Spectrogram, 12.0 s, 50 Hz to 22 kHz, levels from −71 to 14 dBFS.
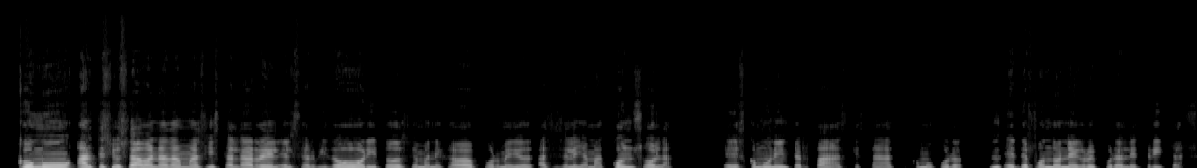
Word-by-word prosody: Como 165 +1 +7
antes 190 +6 +4
se 230 - -1
usaba 180 -6 +5
nada 150 +1 +3
más 140 -2 -2
instalar 120 -2 -1
el 135 -3 +3
el 115 -1 -6
servidor, 115 +5 +1
y 120 - -3
todo 125 +5 -2
se 130 -1 -11
manejaba 115 +1 -2
por 115 -3 -10
medio 120 +2 -5
así 110 +3 -11
se 155 +2 -11
le 130 -4 -4
llama, 100 -3 -7
consola. 115 -2 -2 0.5
Es 120 0 -7
como 135 0 -3
una 130 0 0
interfaz 115 - -5
que - - -24
está 105 -1 -11
así 105 - -20
como 110 -2 -8
puro 110 +1 -8 0.4
eh, 120 - -2
de 115 +1 -2
fondo 120 +1 0
negro, 115 +1 0
y - - 0
puras 115 -1 -5
letritas, 100 -2 -11
120 Hz, 185 wpm, -23 LUFS, 110-135 Hz, 0.5 s, Como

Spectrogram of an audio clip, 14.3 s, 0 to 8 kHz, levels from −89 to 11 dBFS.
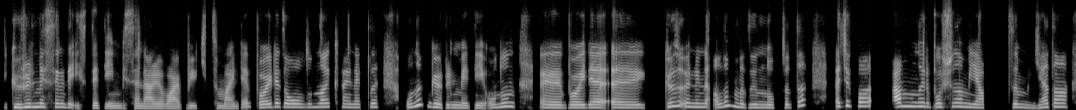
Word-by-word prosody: görülmesini 250 +1 +2
de 225 - +3
istediğim 165 -1 -3
bir - - -8
senaryo 160 -1 0
var 155 0 +2
büyük 165 0 -4
ihtimalle. 155 -5 -3
Böyle 230 +5 +3
de 255 - 0
olduğundan 240 +1 0 0.2
kaynaklı 230 +2 -3 0.4
onun 320 - +2
görülmediği, 190 - 0
onun, 265 +7 -1 0.4
eee, 200 -2 +4
böyle, 205 0 +5
eee, 200 -1 +2 0.3
göz 285 +5 +2
önüne 255 -4 0
alınmadığın 225 -6 -2
noktada 215 - -3 0.4
acaba 300 0 +2 0.3
ben 290 +3 +6
bunları 285 -1 0
boşuna 270 +2 +1
mı 255 -2 -2
yaptım 220 +2 -3
ya 215 +8 0
da 260 -1 +2
225 Hz, 125 wpm, -22 LUFS, 200-255 Hz, 0.4 s, ben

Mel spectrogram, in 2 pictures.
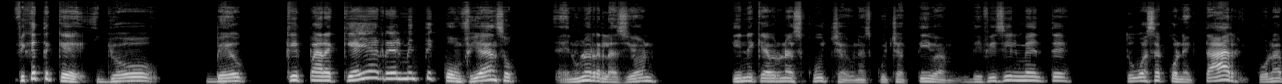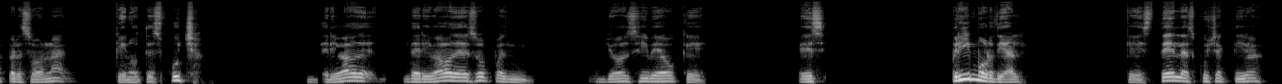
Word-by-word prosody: Fíjate 260 +7 +3
que 145 -7 +4
yo 150 +7 +1 0.5
veo 150 +6 +1 0.3
que 195 +2 +5
para 185 -2 +4
que 190 +2 +4
haya 295 +7 +4
realmente 270 -1 +2
confianza, 170 - +3
o 160 0 -10 0.3
en 110 +3 -6
una 175 +9 +4
relación, 135 - -1 0.7
tiene 150 +4 -1
que 155 - -3
haber 145 0 +1
una 145 0 0
escucha, 140 -5 -5
una 100 +2 -6
escucha 110 +2 -9
activa. 120 +1 -4
Difícilmente, 160 - -2 0.5
tú 145 +2 -5
vas 170 +2 +1
a 180 - -1
conectar 160 - +2
con 115 - -7
una 140 +1 -5
persona 130 +3 -5 0.4
que 110 -2 -5
no 110 0 -6
te 115 - -7
escucha. 185 - -1 1.0
Derivado, 115 +9 -2
de 165 -4 -3 0.2
derivado 130 +7 +1
de 165 -2 +3
eso, 165 0 -3
pues, 140 -3 -5 0.8
yo 130 +2 -6
sí 140 +3 -4
veo 135 -1 -1
que 110 -8 -9 0.9
es 130 +1 0 1.3
primordial 155 - +5 1.0
que 115 -3 -7
esté 165 - +1
la 170 -3 +2
escucha 140 +2 -6
activa, 135 +1 -6
145 Hz, 120 wpm, -22 LUFS, 125-175 Hz, 1.3 s, que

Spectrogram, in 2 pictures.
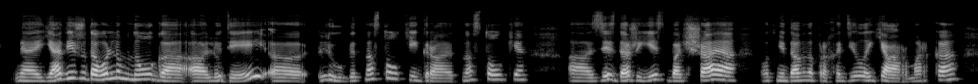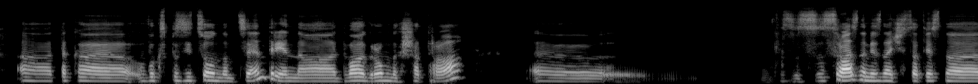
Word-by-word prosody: э, 165 -1 +1
я 165 +1 +5
вижу, 285 +1 +1
довольно 245 +5 +5
много, 225 - +1
а, 160 -1 +3
людей, 170 - 0
э, 155 -2 0 0.2
любят 175 -4 -6
настолки, 255 0 -3
играют 145 -5 -3
в - - -28
настолки. 220 +2 -3 0.4
А, 160 -2 -2
здесь 185 +8 0
даже 185 +1 +3
есть 215 +7 -2
большая, 190 +5 +5 0.2
вот 170 +1 -11
недавно 175 +1 +1
проходила, 170 +4 -4
ярмарка, 160 - 0 0.3
а, 160 -2 -6
такая 160 -3 -1
в 160 +2 -7
экспозиционном 170 -2 -2
центре 215 - +1
на 150 -1 -2
2 170 +5 +2
огромных 165 -1 -1
шатра, 160 - -1 0.7
эм, 140 -3 -8 1.8
в - - -18
с 150 - -9
з 140 +5 -3
с 165 - -1
разными, 185 -1 +7
значит, 165 -1 -2
соответственно, 160 -2 0
170 Hz, 120 wpm, -23 LUFS, 155-195 Hz, 1.8 s, разными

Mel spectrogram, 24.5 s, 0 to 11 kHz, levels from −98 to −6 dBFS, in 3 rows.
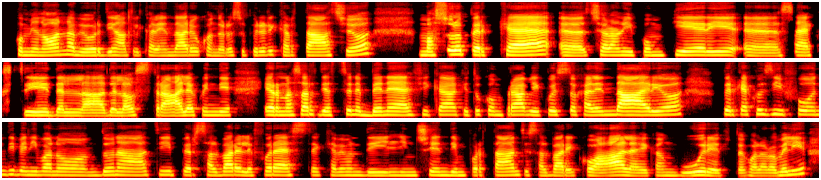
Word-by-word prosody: con 210 - -3
mia 195 -1 -4
nonna 210 +5 +1
avevo 185 -4 -1
ordinato 185 0 -2
il 185 - -12
calendario, 185 +1 -2
quando 190 -4 -8
ero 180 +2 -6
superiori 205 +2 -6
cartaceo, 190 +5 +1 0.5
ma 200 -1 +2
solo 240 +4 +4
perché, 210 +1 +6
ehm, 175 -1 +1
c'erano 200 +2 -1
i 195 -1 -2
pompieri, 205 +1 +1
ehm, 170 -2 -1
sexy 190 +2 0
della 175 -2 +1
dell'Australia, 180 +1 +2
quindi 200 -1 -4 0.3
era 215 -1 +4
una 210 0 -1
sorta 225 +2 +1
di 215 - -1
azione 215 +2 -2
benefica 210 +2 +1
che 215 -1 -9
tu 225 +3 -8
compravi 215 -1 0
questo 220 +1 -3
calendario, 215 +2 +4 0.4
perché 230 -1 -1
così 250 +1 -4
i 240 - -5
fondi 230 -1 -5
venivano 205 -3 -5
donati 205 +1 -4
per 195 -1 -4
salvare 205 +1 -1
le 190 -1 -3
foreste, 200 0 -3
che 195 - -12
avevan 195 0 -8
degli 185 0 -5
incendi 190 +1 -5
importanti, 195 +2 -3
o - - -9
salvare 180 -2 -3
i 175 - -10
koala, 180 +1 +3
e 170 - -4
i 165 - -6
canguri 180 +2 -2
e 160 - -6
tutte 165 0 -10
quelle 170 0 -6
robe 170 +3 -3
lì, 245 +7 -1
200 Hz, 150 wpm, -24 LUFS, 185-210 Hz, 0.5 s, perché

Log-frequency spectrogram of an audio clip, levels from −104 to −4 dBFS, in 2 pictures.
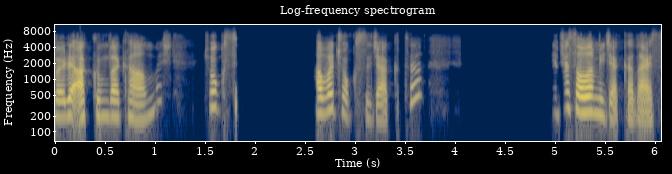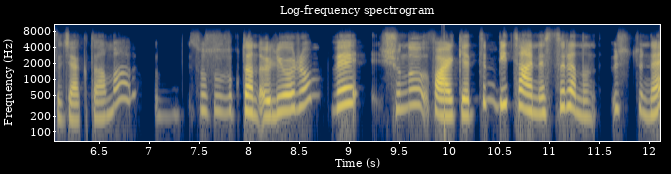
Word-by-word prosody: böyle, 195 +2 +1
aklımda 200 -1 0
kalmış 220 - -6 0.3
çok, 290 0 -7
sı - - -15 0.8
hava 225 +3 +1
çok - - -11
sıcaktı 370 - -8 1.4
nefes 265 +5 -9
alamayacak 230 -4 +2
kadar - - -2
sıcaktı 175 -1 -7
ama 185 +4 -6 0.5
ım 210 +1 -33
susuzluktan 245 -2 -2
ölüyorum 255 - +1 0.3
ve 335 +6 +6 0.2
şunu 315 0 -3
fark 205 -4 +6
ettim, 275 - -3
bir 335 0 +4
tane 255 -9 +5
sıranın 240 -7 -2 0.2
üstüne, 250 -4 -2
235 Hz, 120 wpm, -25 LUFS, 205-290 Hz, 1.4 s, ve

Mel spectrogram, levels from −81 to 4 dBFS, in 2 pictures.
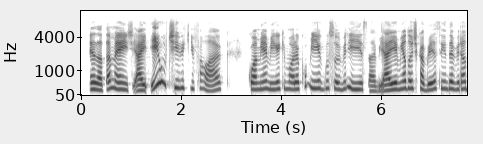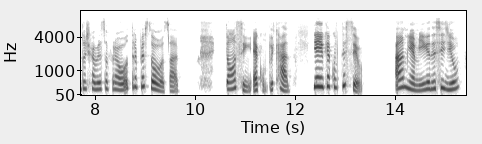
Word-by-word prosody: Exatamente, 265 0 +3
aí 225 - +5
eu 485 +2 +6
tive 320 -1 0
que 300 -2 -10
falar 245 -4 -4 0.5
com 270 - -2
a 260 - +4
minha 270 +2 0
amiga 270 0 -1
que 290 - -12
mora 275 0 0
comigo 305 - -3
sobre 280 +2 -3
isso, 260 -4 -1
sabe. 200 +1 -5
Aí 230 +4 +6
a 265 - +4
minha 290 +3 +1
dor 305 0 0
de 270 - -5
cabeça 270 +3 +1
ainda 290 0 -1
ia 280 - +2
virar 270 +2 -2
dor 290 +1 -7
de - - -11
cabeça 270 +1 -4
pra 265 -3 -5
outra 365 +9 -3
pessoa, 295 - 0
sabe. 190 +2 -9 0.9
Então 275 +1 -1
assim, 235 -10 -5
é 230 - +5
complicado. 245 +1 -4 0.5
E 370 - +6
aí, 370 0 +8
o - - -1
que 385 - 0
aconteceu? 415 +7 -2 0.6
A 325 +3 +5
minha 295 -8 +2
amiga 235 +5 -1
decidiu, 290 0 -1
275 Hz, 175 wpm, -25 LUFS, 255-310 Hz, 0.9 s, aí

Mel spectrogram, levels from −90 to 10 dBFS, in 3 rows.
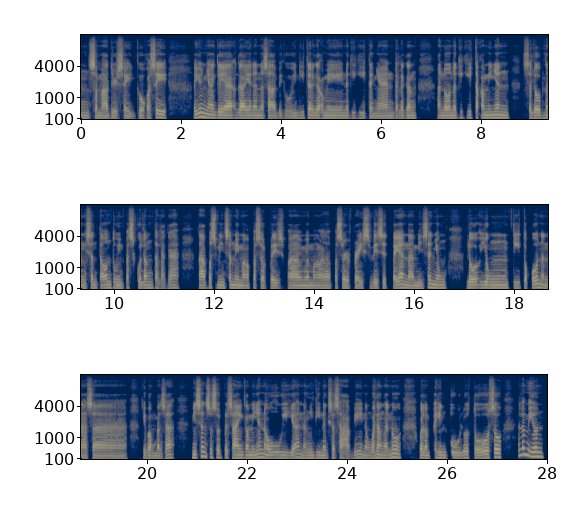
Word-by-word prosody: sa 110 - +8
mother 110 -1 -2
side 110 0 +2
ko, 120 -1 -4
kasi, 135 +4 +4 0.5
ayon 170 +5 0
nga 140 -1 +2
gaya, 125 -1 +4
gaya 125 0 +3
ng 125 0 -2
nasabi 115 -1 +1
ko 110 0 -11
hindi 120 +3 -9
talaga 125 -2 +2
kami 120 -1 -2
nagkikita 120 -1 -6
niyan. 115 +2 -2
Talagang 120 +1 -3 0.4
ano, 120 0 0
nagkikita 130 +2 -2
kami 130 -1 -2
niyan 135 -3 0 0.3
sa - - 0
loob 125 -1 0
ng 125 -1 -2
isang 125 -4 +2
taon 130 +2 0
tuwing 125 -2 -6
pasko 125 - +3
lang 125 +1 -1
talaga. 120 +3 -4 0.4
Tapos 120 +2 +4
minsan 125 +2 +4
may 125 - 0
mga 120 -1 -3
pa-surprise 120 -2 0
pa. 120 -1 0
May 120 0 -4
mga 120 0 -4
pa-surprise 120 -1 +3
visit 120 0 +2
pa 125 - +3
'yan 145 -2 +3
na 120 -1 +1
minsan 120 +6 +2
'yong 130 -1 -4 0.4
lo 130 0 +1
'yong 130 -1 -2
tito 125 -2 -3
ko 145 +3 0
na 140 - -1
nasa 120 -1 +2 1.0
ibang 120 -3 -2
bansa, 135 +6 0 0.3
minsan 185 +7 +5
susurpresahin 145 -5 +4
kami 130 +3 0
'yan 165 -1 -3
na 135 - +1
uuwi 130 -1 -4
niyan 145 +2 0
nang 120 0 -5
hindi 125 0 -6
nagsasabi, 120 +2 0
ng 120 - -5
walang 135 +2 +1
ano, 155 +4 -1 0.4
walang 125 -1 +1
pahintulot, 125 +1 -3
oo. 130 +4 +1
So 170 0 +4 0.3
alam 275 +3 +1
mo - - +3
'yon, 190 0 +2
125 Hz, 160 wpm, -24 LUFS, 120-135 Hz, 1.0 s, sa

